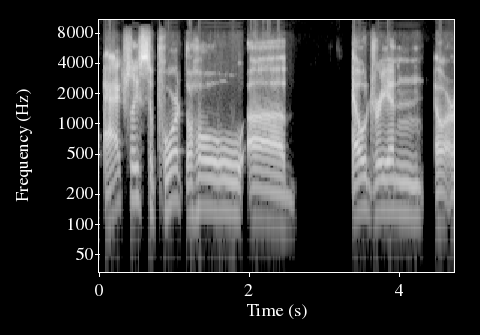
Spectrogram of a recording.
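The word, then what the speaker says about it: eldritch: how many people actually support the whole uh Eldrian or how do you say the you know the the Cthulhu type horror stuff yeah Eldrich yeah there's a lot of people who actually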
